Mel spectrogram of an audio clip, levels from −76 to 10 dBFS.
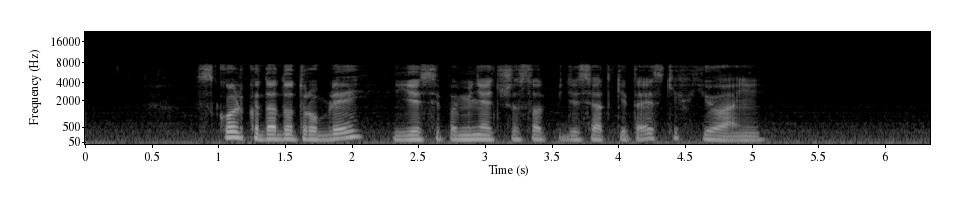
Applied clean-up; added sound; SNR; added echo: none; none; none; none.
